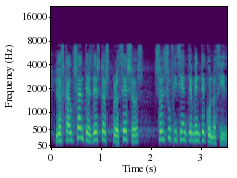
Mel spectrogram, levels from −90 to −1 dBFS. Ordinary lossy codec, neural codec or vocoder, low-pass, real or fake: none; none; 7.2 kHz; real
